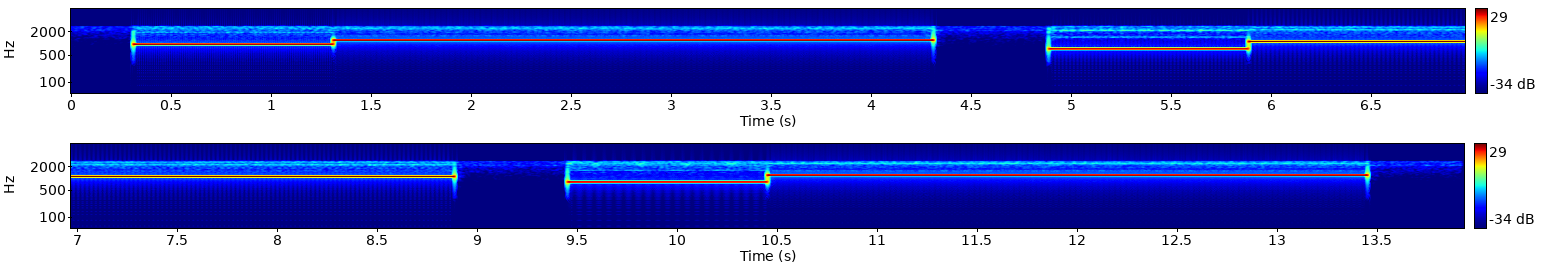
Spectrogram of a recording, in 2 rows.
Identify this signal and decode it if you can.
Two-tone page, heard as a one-second tone, then a three-second tone, about 950 then 1220 Hz, about 730 then 1120 Hz, about 810 then 1220 Hz. It is heard from 0.3 to 13.5 s.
